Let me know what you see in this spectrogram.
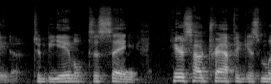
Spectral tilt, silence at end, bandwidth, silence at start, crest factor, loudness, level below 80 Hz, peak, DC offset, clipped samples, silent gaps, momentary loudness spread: -4 dB/octave; 0 s; 17 kHz; 0 s; 20 dB; -25 LUFS; -60 dBFS; -6 dBFS; under 0.1%; under 0.1%; none; 11 LU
